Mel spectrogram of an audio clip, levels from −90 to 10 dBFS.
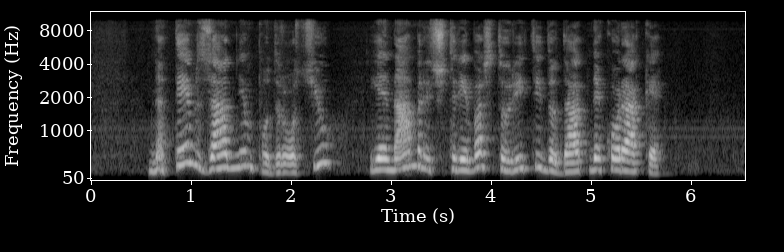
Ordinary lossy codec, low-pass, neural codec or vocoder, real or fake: none; 9.9 kHz; none; real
